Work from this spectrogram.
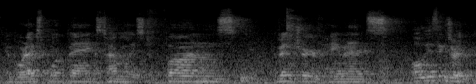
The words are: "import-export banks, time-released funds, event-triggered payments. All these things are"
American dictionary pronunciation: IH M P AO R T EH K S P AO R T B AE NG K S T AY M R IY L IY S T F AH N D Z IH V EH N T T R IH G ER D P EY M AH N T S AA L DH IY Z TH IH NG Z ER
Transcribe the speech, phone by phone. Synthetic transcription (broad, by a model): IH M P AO R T EH K S P AO R T B AE NG K S T AY M L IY IH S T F AH N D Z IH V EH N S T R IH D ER P EY M AH N T S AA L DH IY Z TH IH NG Z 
